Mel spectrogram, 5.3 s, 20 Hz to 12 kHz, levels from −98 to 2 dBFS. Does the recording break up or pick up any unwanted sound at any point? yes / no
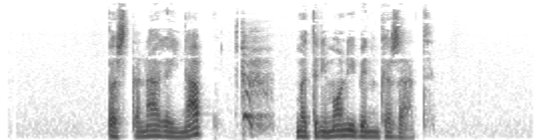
yes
